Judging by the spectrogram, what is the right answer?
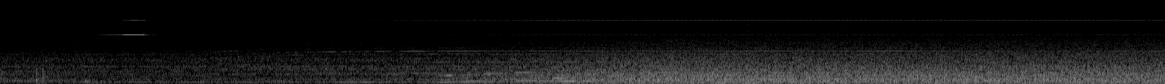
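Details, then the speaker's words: Sturtevant Size 8 Design 5 propeller fan, bearings oiled via wicks, first run in maybe 30 years at 50% speed on a crane; motor hum builds as blades spin up into steady airy rush; drawing 1.6 A at 100 V; running smoothly. "That looks like success. Motor's drawing 1.6 amps at 100 volts"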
